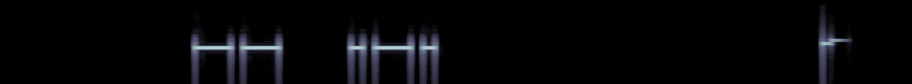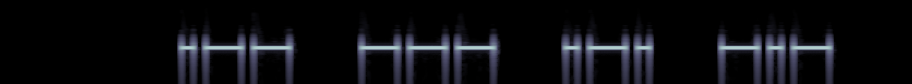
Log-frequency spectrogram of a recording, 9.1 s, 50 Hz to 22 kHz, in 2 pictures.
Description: Morse code, heard as a keyed tone, about 20 wpm, spaced as for 14 wpm, 700 Hz. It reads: MR WORK
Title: 244 Lesson 39f - Letter z - Words 20wpm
